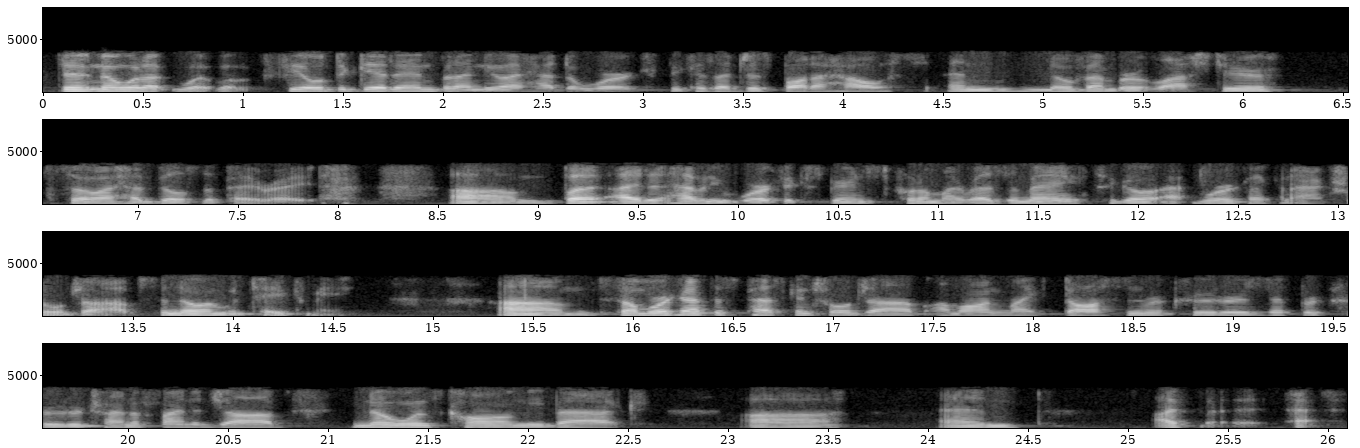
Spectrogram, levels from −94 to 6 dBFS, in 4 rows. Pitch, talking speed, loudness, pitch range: 130 Hz, 210 wpm, -23 LUFS, 125-135 Hz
